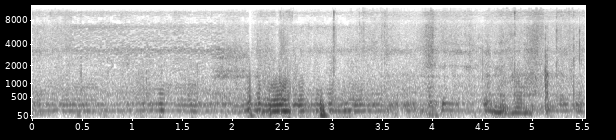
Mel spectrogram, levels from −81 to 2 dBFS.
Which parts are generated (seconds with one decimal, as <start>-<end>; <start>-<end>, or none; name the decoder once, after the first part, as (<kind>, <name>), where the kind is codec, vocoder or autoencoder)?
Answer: 3.5-5.5 (codec, SNAC)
